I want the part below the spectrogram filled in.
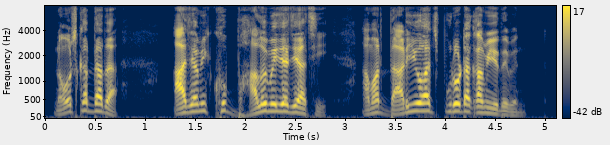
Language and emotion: Bengali, happy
